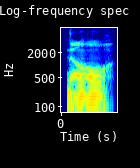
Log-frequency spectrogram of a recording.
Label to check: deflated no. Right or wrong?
Right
